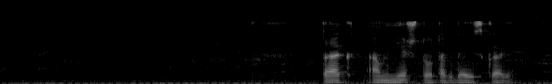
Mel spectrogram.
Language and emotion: Russian, neutral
